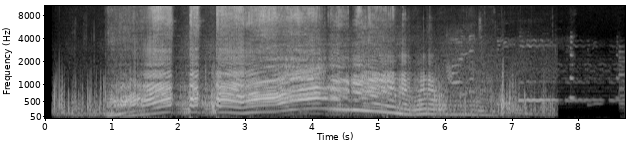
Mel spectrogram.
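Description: Nissan 370Z's 3.7-litre V6 revving hard while drifting. Its pitch climbs steeply about a second in, holds and wavers high, then falls away, over a wide hiss of tyre noise, and it cuts off suddenly just before the end.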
